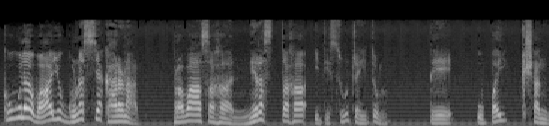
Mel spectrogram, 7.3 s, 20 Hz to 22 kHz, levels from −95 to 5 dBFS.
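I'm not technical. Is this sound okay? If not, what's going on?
No, this speech clip has three problems.

Mains buzz runs throughout: electrical noise from the 60 Hz power supply leaks in, adding a steady, raspy hum underneath the voice.

MP3 compression damage also runs throughout: the audio sounds watery, with nothing above 11.2 kHz, likely from saving it as a low-quality MP3 file.

Channel delay (comb filtering) affects the first second, 0 to 1.0 s, ending just before "कारणात् प्रवासः": one side arrives a hair late, so mixing them cancels some high tones, sounding dull.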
